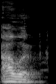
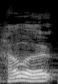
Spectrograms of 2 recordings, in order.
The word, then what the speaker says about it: hour: Now take an example of an an hour. In hour the word H is consonant but H is silent.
